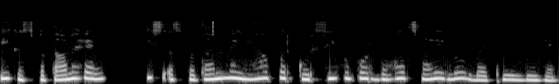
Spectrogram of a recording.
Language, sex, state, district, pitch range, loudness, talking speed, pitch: Hindi, female, Bihar, Supaul, 220-270 Hz, -11 LUFS, 160 wpm, 245 Hz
